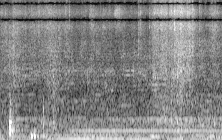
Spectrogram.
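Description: Quiet shop background: a steady low hum with faint short sounds near the start, and a faint held tone that comes in about a second and a half in.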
